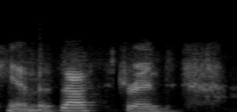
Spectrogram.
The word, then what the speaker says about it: camizestrant: So the first one I wanted to talk about is a drug called camizestrant, and that's spelled C-A-M-I-Z-E-S-T-R-A-N-T, camizestrant.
